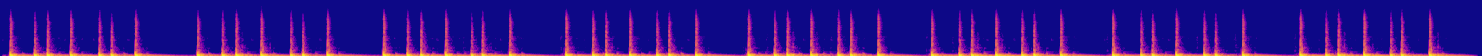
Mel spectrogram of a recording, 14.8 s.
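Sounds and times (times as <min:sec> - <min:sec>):
parallel-compressed bass drum: 0:00.0 - 0:14.8.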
